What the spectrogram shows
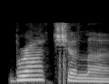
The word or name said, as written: brotula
